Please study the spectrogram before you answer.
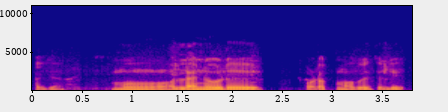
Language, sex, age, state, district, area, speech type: Odia, male, 18-30, Odisha, Jagatsinghpur, rural, spontaneous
